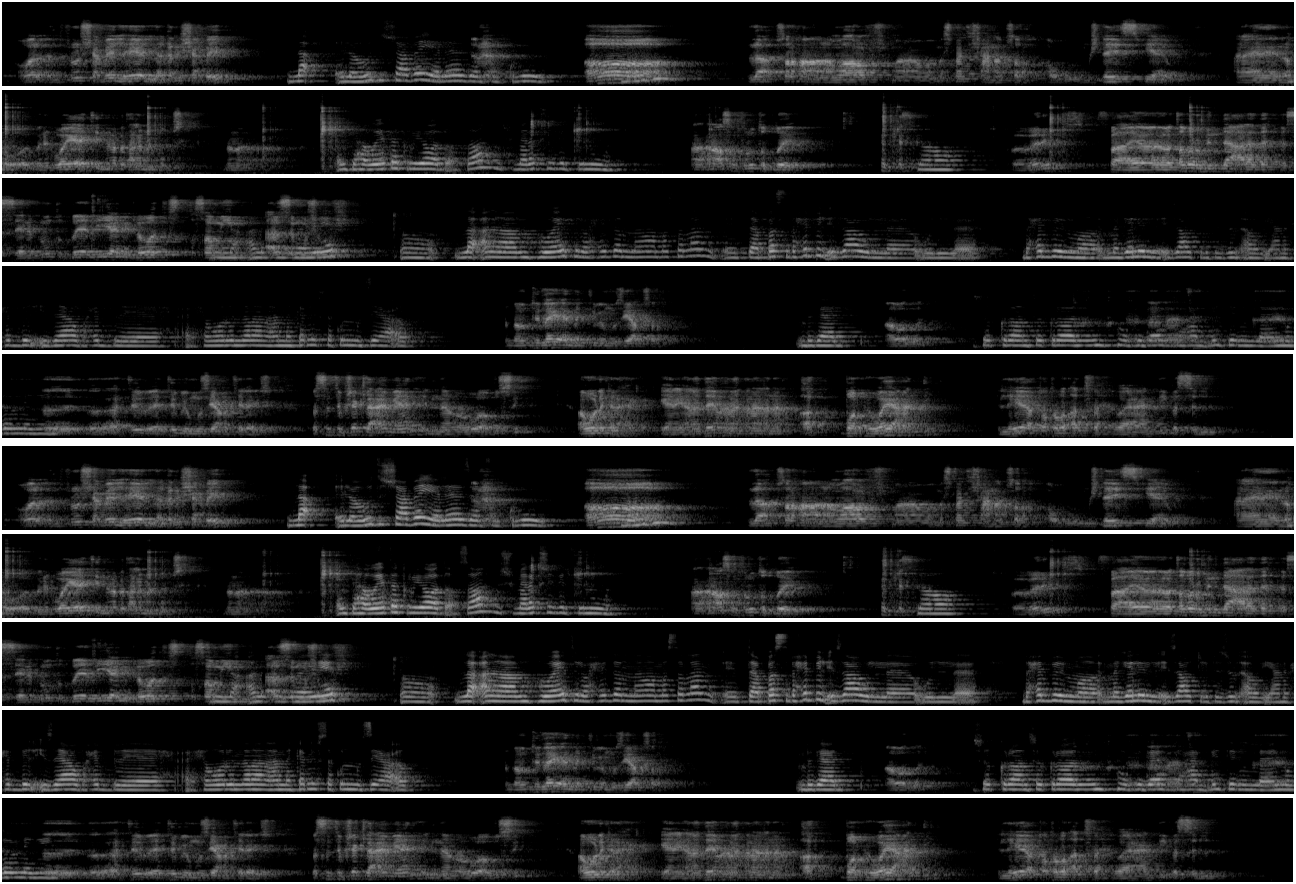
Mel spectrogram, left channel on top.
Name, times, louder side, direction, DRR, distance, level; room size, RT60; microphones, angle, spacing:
voice 1, 0.2-2.2 4.7-4.9 5.8-6.6 7.5-11.7 12.3-14.7 15.1-15.7 19.8-20.9 21.3-21.4 21.9-22.1 23.0-29.3 43.8-45.3 47.6-48.0 49.5-49.6 50.0-50.6 51.3-51.6 52.1-56.9 57.4-59.8 60.1-61.0 61.6-63.7, equal, 10° left, 7.0 m, -36 dB
voice 2, 2.8-5.5 6.2-6.7 11.0-11.1 12.8-13.0 16.3-19.1 22.1-22.5 27.9-29.3 29.8-35.6 36.0-42.9 46.7-47.2 48.5-52.2, right 3 dB, 65° right, 1.1 m, -35 dB
sound 1, 12.5-18.3 18.6-18.8 19.4-19.5 20.0-21.4 21.7-22.1 22.8-22.9 23.4-23.7 24.1-25.2 25.6-25.8 26.1-26.2 26.7-26.9, left 3 dB, 35° left, 4.9 m, -44 dB
29.0 x 23.0 x 5.4 m
head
